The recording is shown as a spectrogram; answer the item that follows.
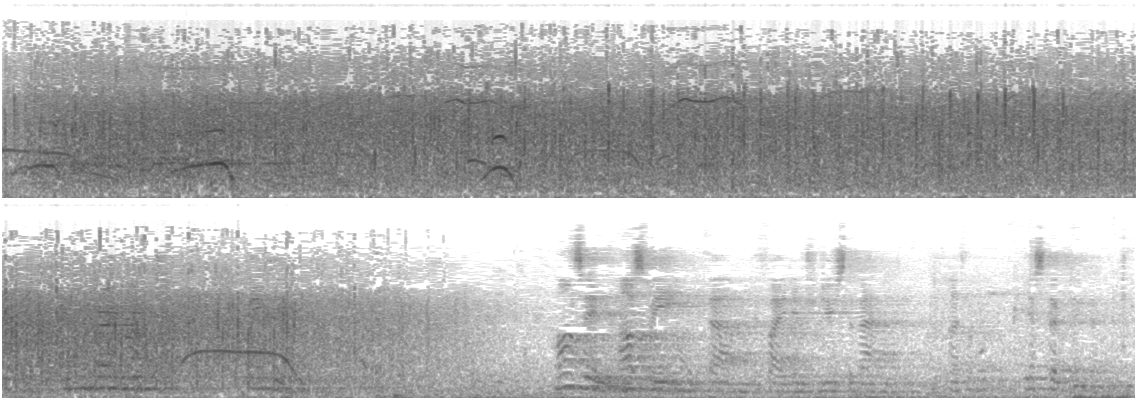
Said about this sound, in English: So, ladies and gentlemen, please give a very warm welcome to Roger Dean.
